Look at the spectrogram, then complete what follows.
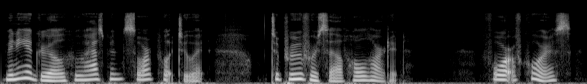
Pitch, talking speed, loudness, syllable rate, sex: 205 Hz, 185 wpm, -18 LUFS, 5.6 syllables/s, female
